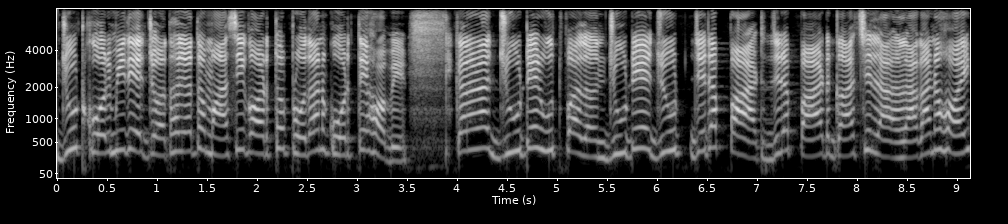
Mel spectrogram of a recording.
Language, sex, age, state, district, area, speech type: Bengali, female, 30-45, West Bengal, Purba Medinipur, rural, spontaneous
